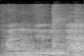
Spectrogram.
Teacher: 디귿이 니은 만나면 디귿에 해당하는 비음으로 바뀌는 거야. 반으로. 받는다 이렇게.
